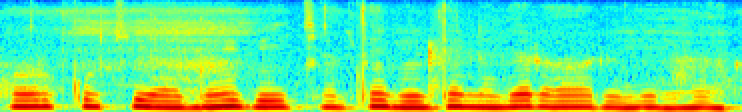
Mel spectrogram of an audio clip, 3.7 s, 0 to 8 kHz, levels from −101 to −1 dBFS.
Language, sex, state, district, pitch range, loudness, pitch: Hindi, male, Uttar Pradesh, Saharanpur, 150-165 Hz, -12 LUFS, 155 Hz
